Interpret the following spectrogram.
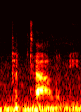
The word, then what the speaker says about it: Ptolemy: It's really pronounced Ptolemy, but it's Ptolemy, the way that it's spelled.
